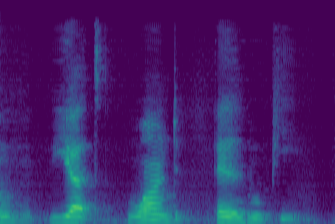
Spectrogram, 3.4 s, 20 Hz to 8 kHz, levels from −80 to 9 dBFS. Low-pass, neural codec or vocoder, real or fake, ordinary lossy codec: 7.2 kHz; codec, 16 kHz, about 1 kbps, DyCAST, with the encoder's durations; fake; none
